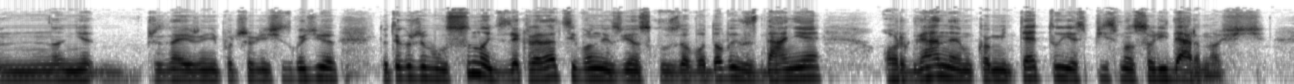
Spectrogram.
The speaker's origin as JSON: {"language": "Polish", "town": "Ostrów Mazowiecka", "region": "Masovian Voivodeship", "country": "Poland", "tie": "born there", "said": "Urodziłem się w Ostrowi Mazowieckiej 10 sierpnia 1947 roku"}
